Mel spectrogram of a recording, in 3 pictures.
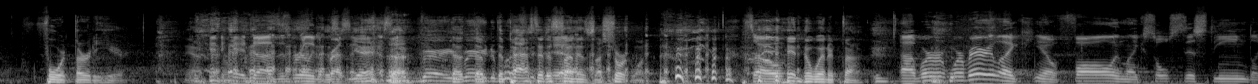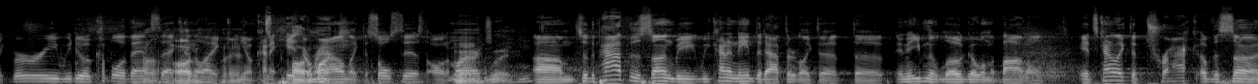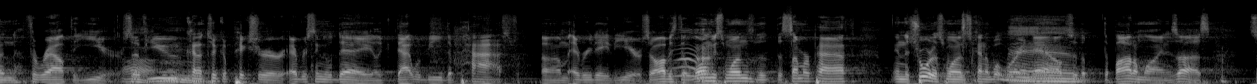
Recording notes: go live from Autumn Arch Beer Project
